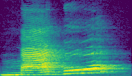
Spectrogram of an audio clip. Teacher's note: Então, o som do O não veio na escrita, sim. É com O, mas o sonzinho dele veio o sonzinho do U, por isso que ele é considerado uma semivogal.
